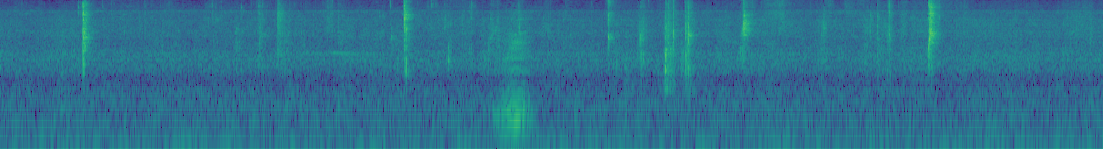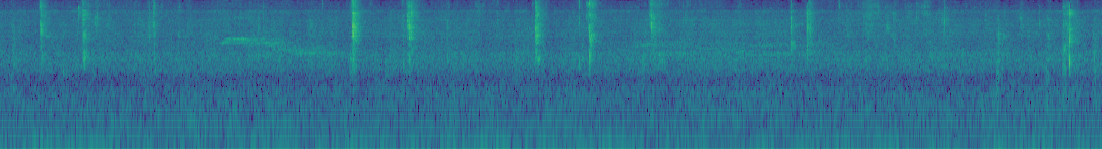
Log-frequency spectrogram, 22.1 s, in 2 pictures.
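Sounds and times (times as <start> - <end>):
steady low hum: 0.0 - 22.0
hummed voice rising in pitch: 4.8 - 5.5
crunchy biting and chewing: 14.4 - 15.4.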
